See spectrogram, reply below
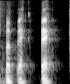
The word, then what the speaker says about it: Mapakpak: My last name is Mapakpak. Or if you have an accent, it's pronounced as Mapekpek.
